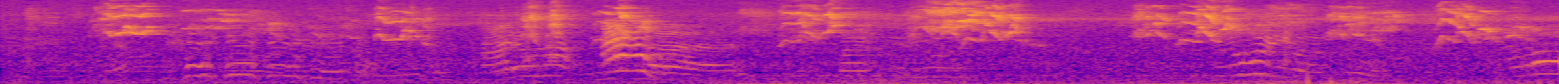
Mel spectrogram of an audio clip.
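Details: Red-collared lorikeet giving harsh, high screeching bursts at irregular intervals, mixed with lower chattering, warbled notes throughout.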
